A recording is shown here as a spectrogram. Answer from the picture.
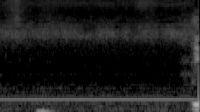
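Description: A faint, steady single-pitched hum in a quiet pause, with a brief low murmur about half a second in; a man's speech starts at the very end.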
